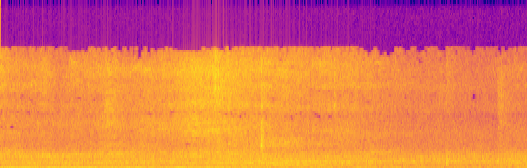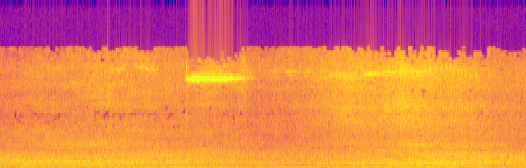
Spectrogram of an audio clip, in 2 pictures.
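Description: Outdoor background rumble, steady and low, swelling about a second in and again near the end.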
